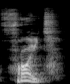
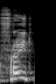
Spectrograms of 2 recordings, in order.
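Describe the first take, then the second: First: The name is said with an 'oy' diphthong. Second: The name is said with an 'ey' diphthong. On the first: This follows the original German pronunciation. "потому что немецкий дифтонг «еу» считается как «ой»" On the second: This is the conventional Russian rendering. "но у нас перевели как Фрейд"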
